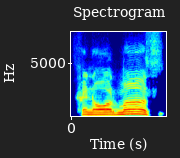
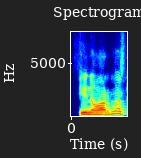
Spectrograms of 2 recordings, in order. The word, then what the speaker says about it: enormous: एनॉर्मस, इनॉर्मस नहीं बोलते, इसका प्रोनाउंसिएशन होता है एनॉर्मस। ई का प्रोनाउंसिएशन ए होता है।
